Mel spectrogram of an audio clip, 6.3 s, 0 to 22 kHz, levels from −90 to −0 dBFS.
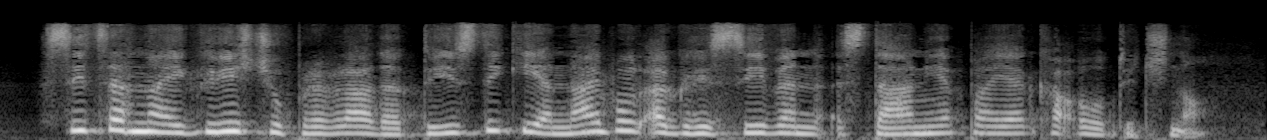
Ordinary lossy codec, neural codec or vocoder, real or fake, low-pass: AAC, 32 kbps; codec, 16 kHz in and 24 kHz out, 0.9 kbps, LongCat-Audio-Codec, four codebook decoder; fake; 10.8 kHz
